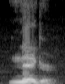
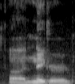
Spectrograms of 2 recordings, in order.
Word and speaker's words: Niger: at the screen and wondering why I'm not pronouncing that Niger. That's because back in the day, it wasn't called Niger. That's a relatively modern pronunciation of it. It was actually called nigger.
